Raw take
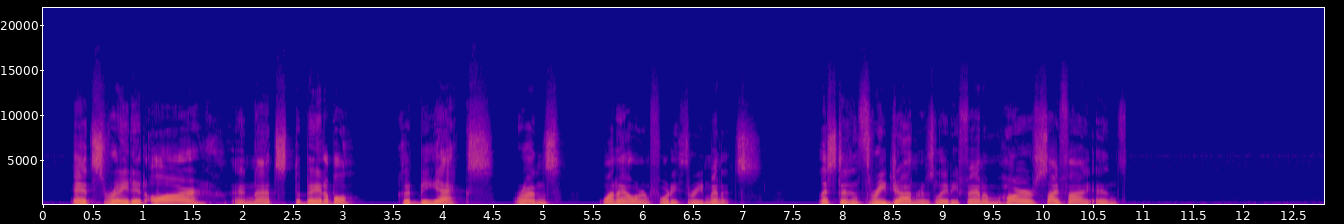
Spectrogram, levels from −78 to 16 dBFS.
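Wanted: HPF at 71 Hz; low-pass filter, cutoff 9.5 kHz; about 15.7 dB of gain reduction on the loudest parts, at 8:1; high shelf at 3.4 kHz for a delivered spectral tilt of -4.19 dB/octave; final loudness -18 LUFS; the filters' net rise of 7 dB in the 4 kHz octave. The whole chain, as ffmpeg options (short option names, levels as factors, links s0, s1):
-af "highpass=71,lowpass=9500,highshelf=f=3400:g=4.5,equalizer=f=4000:t=o:g=5.5,acompressor=threshold=0.0178:ratio=8,volume=11.9"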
